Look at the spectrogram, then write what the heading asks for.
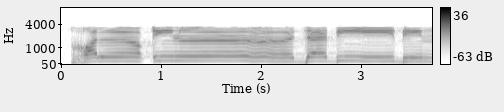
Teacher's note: اسی طرح جدیدن، یہاں یا مدہ ہے، یا مدہ کو ایک الف کی مقدار کھینچ کر ادا کریں گے · خلق جدید. تو خلق، یہ جو آواز ناک میں لے جا کر ٹھہرائی اسے غنہ کہتے ہیں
